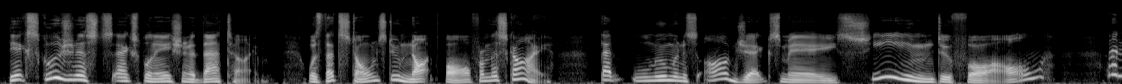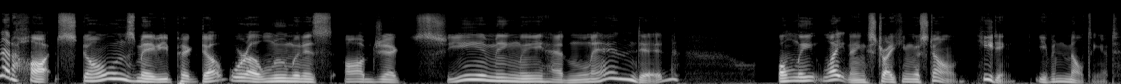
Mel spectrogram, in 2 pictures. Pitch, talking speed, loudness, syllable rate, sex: 155 Hz, 120 wpm, -20 LUFS, 3.9 syllables/s, male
